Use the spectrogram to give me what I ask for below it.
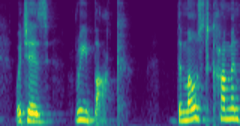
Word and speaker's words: Reebok: I'm going to tell you about the English pronunciation which is rebok the most common pronunciation is rebok it's definitely not rebook rebok and finally number 12 bbery okay so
